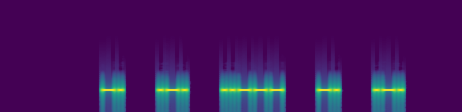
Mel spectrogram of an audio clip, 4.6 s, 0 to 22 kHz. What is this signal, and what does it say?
Morse code, heard as a keyed tone, about 30 wpm, spaced as for 17 wpm, 700 Hz. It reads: NR2NR
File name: Lesson 14g - Number 2 - Call Signs 30wpm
